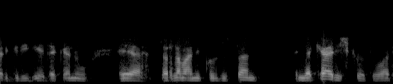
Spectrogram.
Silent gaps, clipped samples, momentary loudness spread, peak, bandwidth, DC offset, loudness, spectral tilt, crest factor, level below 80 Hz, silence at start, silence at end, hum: none; under 0.1%; 13 LU; -16 dBFS; 5 kHz; under 0.1%; -37 LUFS; -3 dB/octave; 22 dB; -88 dBFS; 0 s; 0.05 s; none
